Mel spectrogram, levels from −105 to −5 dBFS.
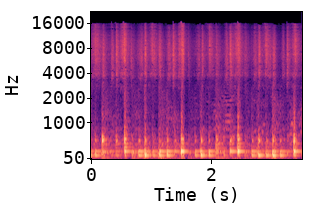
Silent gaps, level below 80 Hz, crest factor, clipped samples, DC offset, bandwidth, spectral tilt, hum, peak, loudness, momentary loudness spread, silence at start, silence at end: none; -46 dBFS; 18 dB; under 0.1%; under 0.1%; 16.5 kHz; -6 dB/octave; none; -4 dBFS; -23 LUFS; 5 LU; 0 s; 0 s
